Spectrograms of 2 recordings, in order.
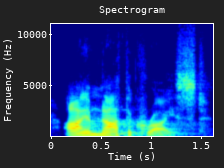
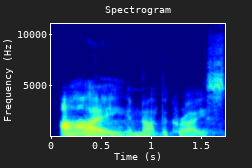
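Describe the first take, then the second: First: The stress falls on the word not. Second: The stress falls on the word I. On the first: He simply denies being the Christ. "The difference between these two ways of saying it" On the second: He implies that someone else is the Christ. "He puts the emphasis on the I"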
